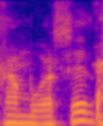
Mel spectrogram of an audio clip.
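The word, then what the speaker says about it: Khaemwaset: de de bueno y lo voy a pronunciar mal como siempre lo he dicho Kim waset Sí bueno Kim waset ham waset como quieras Sí Exacto que que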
